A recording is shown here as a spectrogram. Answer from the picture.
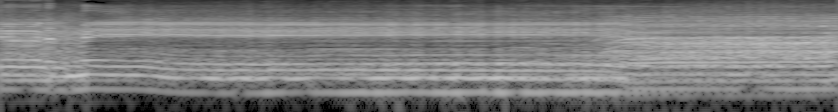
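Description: Live concert music: many voices singing along on a long held note over guitar-backed music, the notes changing about three seconds in.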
